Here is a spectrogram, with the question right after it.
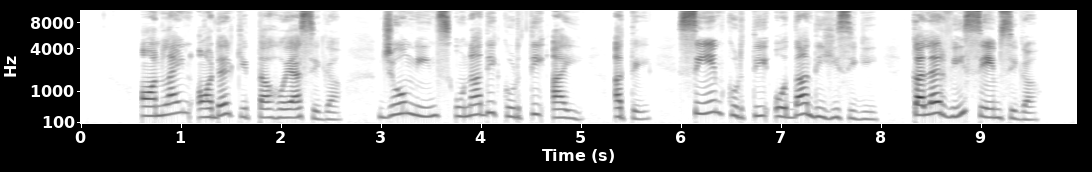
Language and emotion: Punjabi, neutral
